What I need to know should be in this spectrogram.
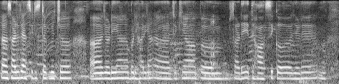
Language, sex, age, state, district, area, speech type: Dogri, female, 18-30, Jammu and Kashmir, Reasi, rural, spontaneous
